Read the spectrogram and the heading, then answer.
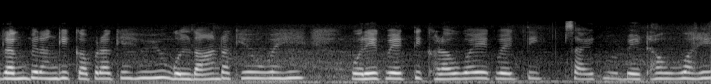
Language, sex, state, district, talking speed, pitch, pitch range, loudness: Hindi, female, Punjab, Kapurthala, 185 wpm, 270 Hz, 260-285 Hz, -16 LUFS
